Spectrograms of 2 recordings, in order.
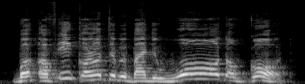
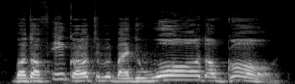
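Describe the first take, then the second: No difference in how they are said.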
